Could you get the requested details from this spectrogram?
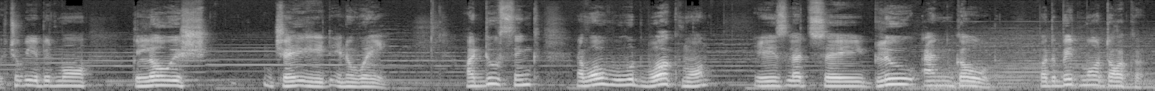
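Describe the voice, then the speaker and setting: A man's voice: a little high, darkish tone. A man giving opinionated video game commentary, emphatic and repetitive, often posing rhetorical questions. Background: music.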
